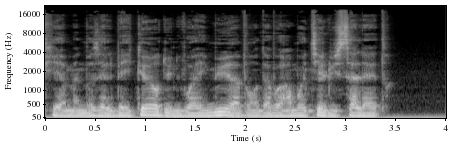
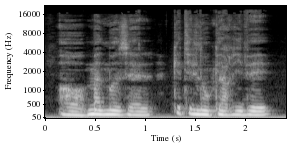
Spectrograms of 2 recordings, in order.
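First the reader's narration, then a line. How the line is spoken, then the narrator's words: Exclaimed. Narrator (French): s'écria Adela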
